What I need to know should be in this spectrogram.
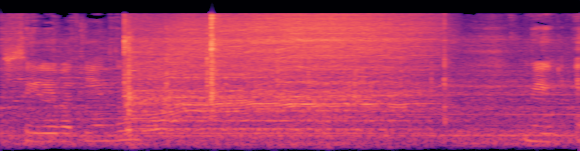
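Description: An electric stand mixer whirs as it beats dough.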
